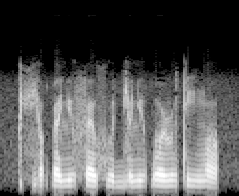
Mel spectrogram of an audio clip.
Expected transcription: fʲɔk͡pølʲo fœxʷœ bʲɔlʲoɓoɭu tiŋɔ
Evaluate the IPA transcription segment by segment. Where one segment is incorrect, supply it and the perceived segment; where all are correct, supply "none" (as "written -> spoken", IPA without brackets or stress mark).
ø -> œ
